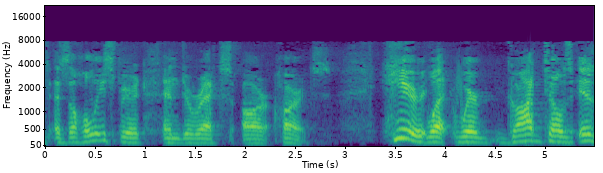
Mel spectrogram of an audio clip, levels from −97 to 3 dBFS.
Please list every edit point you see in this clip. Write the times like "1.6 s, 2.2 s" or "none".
1.1 s, 3.8 s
